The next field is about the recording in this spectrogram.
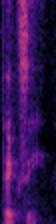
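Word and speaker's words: PKCE: i'm pretty sure was created so that it could be pronounced pixie um but anyway the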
